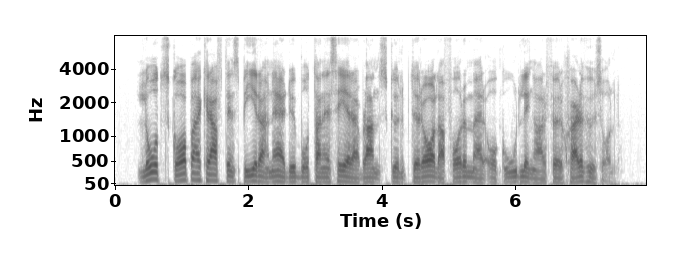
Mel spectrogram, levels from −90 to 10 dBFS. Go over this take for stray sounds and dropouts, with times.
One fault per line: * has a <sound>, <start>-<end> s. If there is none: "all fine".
all fine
